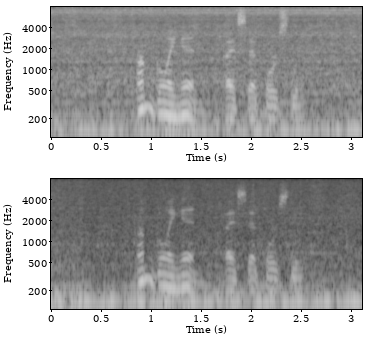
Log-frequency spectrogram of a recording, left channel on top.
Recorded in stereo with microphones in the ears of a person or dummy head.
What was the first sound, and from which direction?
A man speaking, 55° left (ahead or behind).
